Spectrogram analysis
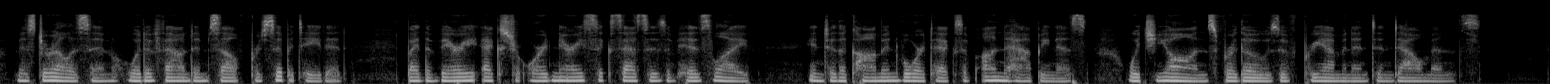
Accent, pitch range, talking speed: American, 155-175 Hz, 110 wpm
